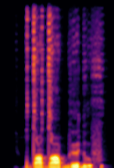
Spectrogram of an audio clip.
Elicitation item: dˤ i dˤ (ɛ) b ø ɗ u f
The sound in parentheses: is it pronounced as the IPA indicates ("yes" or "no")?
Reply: yes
